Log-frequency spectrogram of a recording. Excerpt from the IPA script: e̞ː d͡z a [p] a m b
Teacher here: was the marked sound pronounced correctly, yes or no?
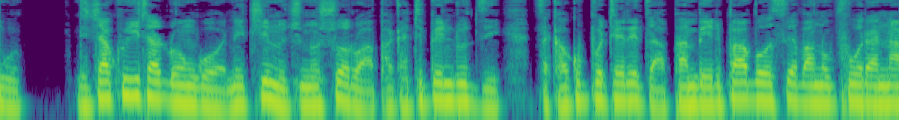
yes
